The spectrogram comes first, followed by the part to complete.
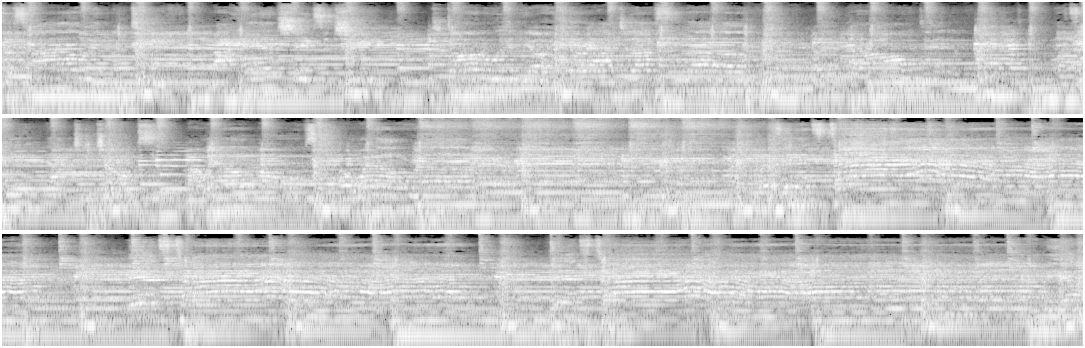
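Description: Live rock band playing, guitars prominent, with a lead vocal singing through the latter part.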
